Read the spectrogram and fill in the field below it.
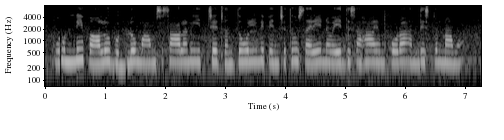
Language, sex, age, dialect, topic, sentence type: Telugu, female, 18-24, Utterandhra, agriculture, statement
